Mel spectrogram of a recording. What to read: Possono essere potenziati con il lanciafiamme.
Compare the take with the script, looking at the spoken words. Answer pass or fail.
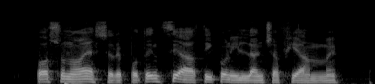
pass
